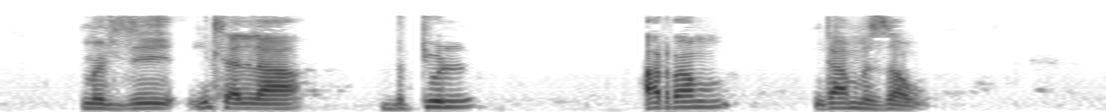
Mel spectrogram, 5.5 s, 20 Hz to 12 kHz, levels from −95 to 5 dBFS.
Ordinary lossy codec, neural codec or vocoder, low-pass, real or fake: MP3, 48 kbps; codec, 16 kHz, 2 kbps, X-Codec, HuBERT features, trained on balanced general audio; 7.2 kHz; fake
